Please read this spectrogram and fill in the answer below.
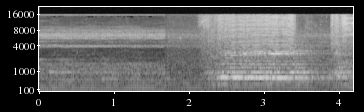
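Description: Singing in long, steady held notes, heard over a sound system, starting about halfway through after a quieter stretch of steady background sound.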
